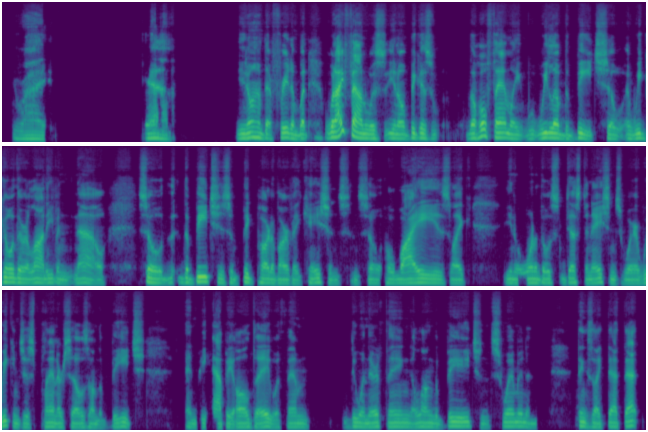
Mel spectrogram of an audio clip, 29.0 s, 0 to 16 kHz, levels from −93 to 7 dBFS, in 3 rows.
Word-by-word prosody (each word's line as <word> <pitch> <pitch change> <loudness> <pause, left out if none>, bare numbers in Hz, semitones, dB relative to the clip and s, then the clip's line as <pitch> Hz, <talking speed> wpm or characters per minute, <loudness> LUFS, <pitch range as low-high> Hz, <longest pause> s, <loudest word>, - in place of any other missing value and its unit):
Right. 95 -3 -4 1.4
Yeah. 115 +1 +2 1.2
You 110 +2 +1
don't 130 +3 +5
have 130 -4 +2
that 105 -3 0
freedom, 125 -6 +2
but 110 0 +2 0.2
what 140 +4 +6
I 160 +3 +11
found 120 -7 +7
was, 110 -3 +2
you 115 +2 0
know, 105 -1 +2
because 110 0 +1 0.5
the 115 +2 +3
whole 170 +4 +6
family, 125 -8 +3
w 100 +3 -8
we 120 +4 +4
love 120 -5 +5
the 100 - -4
beach, 95 -1 0
so, 100 -4 -2
and 105 -1 -2
we 115 +3 +3
go 115 0 +3
there 105 -2 +2
a - - 0
lot 100 0 +1
even 95 -5 -4
now. 95 -3 -2 0.5
So 100 -4 +3
the 95 +4 -6
the 110 +1 0
beach 125 +5 +5
is 95 -3 -2
a 100 - -2
big 95 +4 -2
part 100 -2 +1
of 90 -1 -4
our 90 -1 0
vacations, 90 0 -3
and 90 -2 -10
so 90 0 -5
Hawaii 100 +1 +2
is, 95 -1 -3
like, 90 -2 -3 0.6
you 100 - -4
know, 95 - -2
one 100 +1 0
of 95 - -1
those 95 0 -2
destinations 100 -1 -2
where 90 -1 -2
we 110 +9 +1
can 95 -7 -6
just 90 -1 -5
plant 100 -2 -2
ourselves 90 0 -3
on 85 -1 -4
the 85 - -11 0.2
beach 100 -2 -3 0.6
and 90 -2 -6
be 95 -1 -6
happy 90 -1 -1
all 95 +2 0
day 95 +3 0
with 90 -2 -8
them 95 -2 -5 0.6
doing 100 -1 -2
their 100 +2 0
thing 100 -1 -3
along 100 +1 -3
the 95 - -4 0.2
beach 115 -1 0
and 85 0 -10
swimming 110 0 -1
and 90 -2 -8 0.6
things 110 -4 -2
like 90 -2 -2
that, 100 -3 -1
that 120 +3 +2
100 Hz, 170 wpm, -26 LUFS, 95-110 Hz, 1.4 s, I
